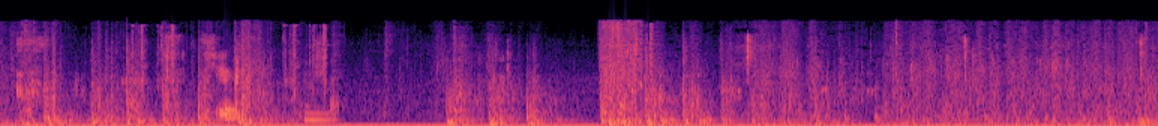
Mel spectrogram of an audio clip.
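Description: Building pieces snap into place with quick clattering knocks.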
